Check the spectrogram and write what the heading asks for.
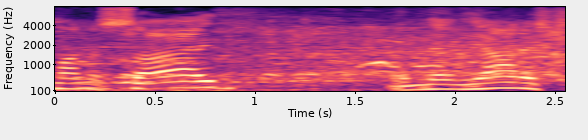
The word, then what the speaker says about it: Giannis: the side and then giannis just barely touches him yes the g is silent but enough to give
